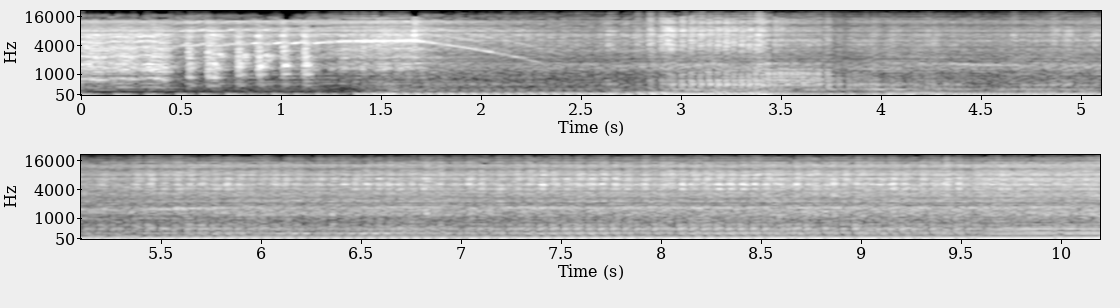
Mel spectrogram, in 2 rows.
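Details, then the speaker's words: Mazda RX-8 rotary, stock five years ago, start-up: short cranking catches into a loud, lumpy, uneven idle that stumbles as it settles, already showing signs of bad engine failure; worn apex seals. "I I think I might have had a hearing problem at the time cuz looking back at it now, one, the startup was already showing signs of really bad engine failure and it sounded awful."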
